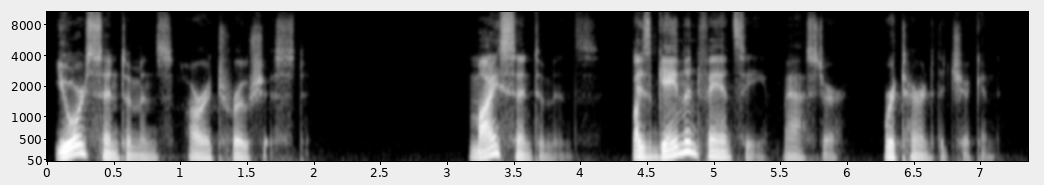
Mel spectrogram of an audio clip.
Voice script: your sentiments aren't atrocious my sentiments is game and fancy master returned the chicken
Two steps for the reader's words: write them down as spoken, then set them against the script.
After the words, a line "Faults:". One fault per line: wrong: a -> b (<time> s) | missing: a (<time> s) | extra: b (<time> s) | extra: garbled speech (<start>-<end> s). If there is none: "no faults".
your sentiments are atrocious my sentiments is game and fancy master returned the chicken
Faults:
wrong: aren't -> are (1.1 s)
